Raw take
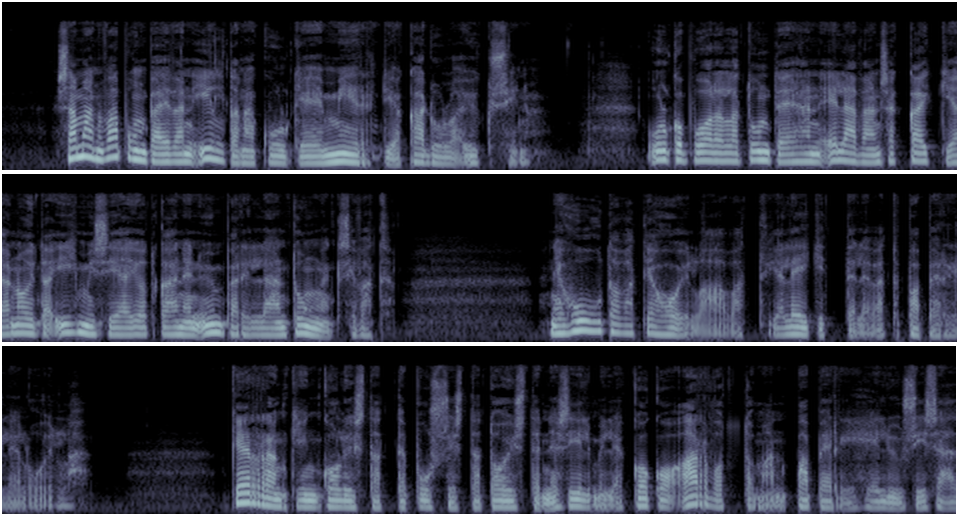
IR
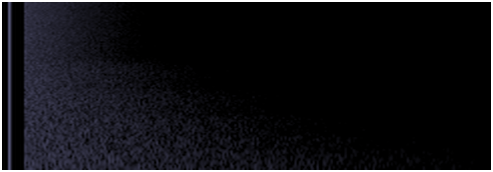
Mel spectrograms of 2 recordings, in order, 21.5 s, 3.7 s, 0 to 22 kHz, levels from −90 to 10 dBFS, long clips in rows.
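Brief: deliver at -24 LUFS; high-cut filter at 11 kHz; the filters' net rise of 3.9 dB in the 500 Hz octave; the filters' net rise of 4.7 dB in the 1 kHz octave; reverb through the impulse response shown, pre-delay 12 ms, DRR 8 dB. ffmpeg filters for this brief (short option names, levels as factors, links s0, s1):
-filter_complex "[0:a]lowpass=11000,equalizer=f=500:t=o:g=4,equalizer=f=1000:t=o:g=4.5,asplit=2[s0][s1];[1:a]atrim=start_sample=2205,adelay=12[s2];[s1][s2]afir=irnorm=-1:irlink=0,volume=0.376[s3];[s0][s3]amix=inputs=2:normalize=0,volume=1.12"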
